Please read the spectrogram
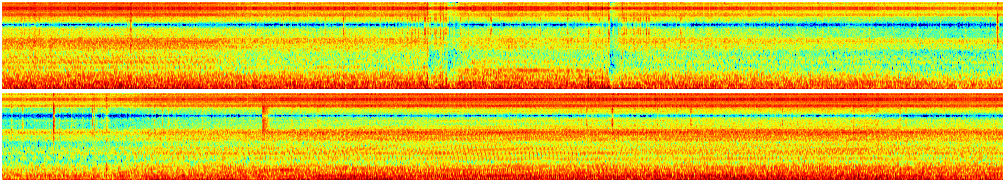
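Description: A car driving, heard from inside the cabin: steady engine and tyre rumble. The rumble eases a little about halfway through, then the engine note climbs as the car accelerates again.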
